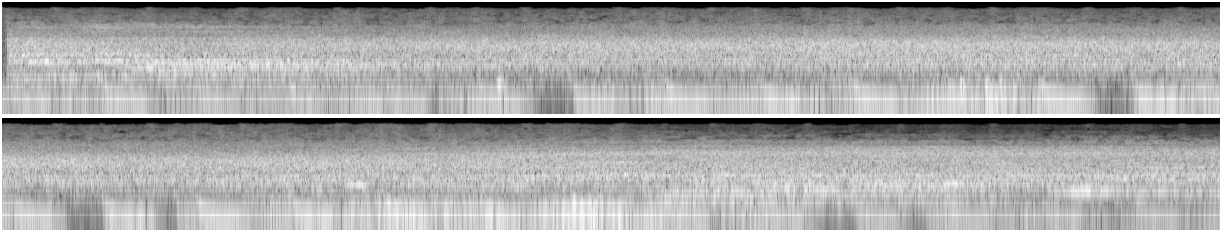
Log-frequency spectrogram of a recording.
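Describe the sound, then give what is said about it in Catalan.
A large crowd at the Bernabéu stadium roars continuously, with dense applause for Gonzalo and loud whistling at Kylian Mbappé as he comes on as a Real Madrid substitute against Oviedo, blending into a loud, unbroken wash of noise that holds steady throughout. “Aplaudiments per Gonzalo, xiulets forts per Kylian Mbappé, majoria al Bernabéu quan va entrar.”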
